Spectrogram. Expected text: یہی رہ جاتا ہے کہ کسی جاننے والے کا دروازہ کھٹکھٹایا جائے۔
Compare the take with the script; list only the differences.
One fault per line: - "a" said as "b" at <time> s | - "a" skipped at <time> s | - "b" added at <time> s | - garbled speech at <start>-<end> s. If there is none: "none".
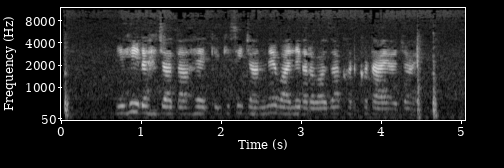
- "کا" skipped at 3.0 s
